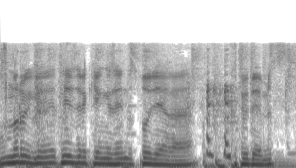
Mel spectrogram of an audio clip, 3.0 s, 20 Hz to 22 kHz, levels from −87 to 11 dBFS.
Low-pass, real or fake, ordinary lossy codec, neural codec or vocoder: none; real; none; none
